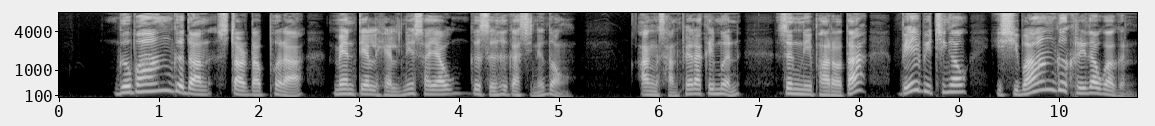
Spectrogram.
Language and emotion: Bodo, surprised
